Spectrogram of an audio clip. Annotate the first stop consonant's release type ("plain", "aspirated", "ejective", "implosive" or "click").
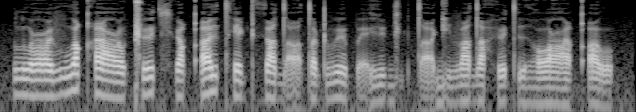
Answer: aspirated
